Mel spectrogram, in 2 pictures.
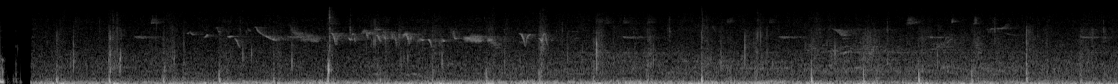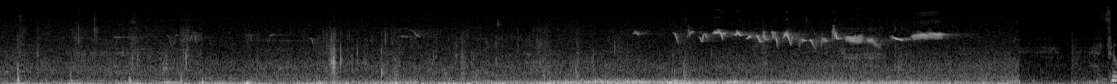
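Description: Footsteps on a dirt trail with small birds chirping, in a short run about a second in and again near the end, over a low rumble that grows louder toward the end.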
